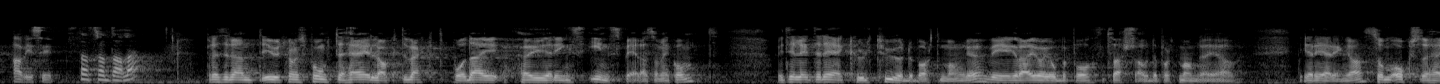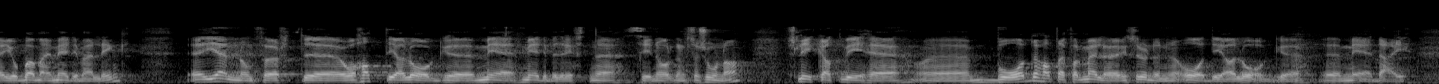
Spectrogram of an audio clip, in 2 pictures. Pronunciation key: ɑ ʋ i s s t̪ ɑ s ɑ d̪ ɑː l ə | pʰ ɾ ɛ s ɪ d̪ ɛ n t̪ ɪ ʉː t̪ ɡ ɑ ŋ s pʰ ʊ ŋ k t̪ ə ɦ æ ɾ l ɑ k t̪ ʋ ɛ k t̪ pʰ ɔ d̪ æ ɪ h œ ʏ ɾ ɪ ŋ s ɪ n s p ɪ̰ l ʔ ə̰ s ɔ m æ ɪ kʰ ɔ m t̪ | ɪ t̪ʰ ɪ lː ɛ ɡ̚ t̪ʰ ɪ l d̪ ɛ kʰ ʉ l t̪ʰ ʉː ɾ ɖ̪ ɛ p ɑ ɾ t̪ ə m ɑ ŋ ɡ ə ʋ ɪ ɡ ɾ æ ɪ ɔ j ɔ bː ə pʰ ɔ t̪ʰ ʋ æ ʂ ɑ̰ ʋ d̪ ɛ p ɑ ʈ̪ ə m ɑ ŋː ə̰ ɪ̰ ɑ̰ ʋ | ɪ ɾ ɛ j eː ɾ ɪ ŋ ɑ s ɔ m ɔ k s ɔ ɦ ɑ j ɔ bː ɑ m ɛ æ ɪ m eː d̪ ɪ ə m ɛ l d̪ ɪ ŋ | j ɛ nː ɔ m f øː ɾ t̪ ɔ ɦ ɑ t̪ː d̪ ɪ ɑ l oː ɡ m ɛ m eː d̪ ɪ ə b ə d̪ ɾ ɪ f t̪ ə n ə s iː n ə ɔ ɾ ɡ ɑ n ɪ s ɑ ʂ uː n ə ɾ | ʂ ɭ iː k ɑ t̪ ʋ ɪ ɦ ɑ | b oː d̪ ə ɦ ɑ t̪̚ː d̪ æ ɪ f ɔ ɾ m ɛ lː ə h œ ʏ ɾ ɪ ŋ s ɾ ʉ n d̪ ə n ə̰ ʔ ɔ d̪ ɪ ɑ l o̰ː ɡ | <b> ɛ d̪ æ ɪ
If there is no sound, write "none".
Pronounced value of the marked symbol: m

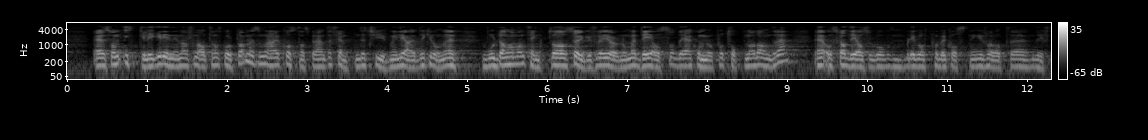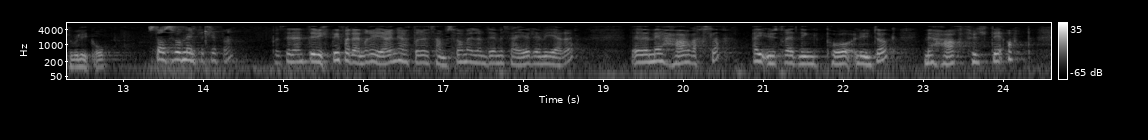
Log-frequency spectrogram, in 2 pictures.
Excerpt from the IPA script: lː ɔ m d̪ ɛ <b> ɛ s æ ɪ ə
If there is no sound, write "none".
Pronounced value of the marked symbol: m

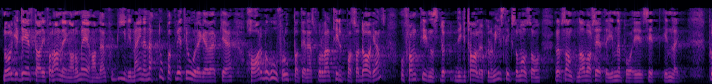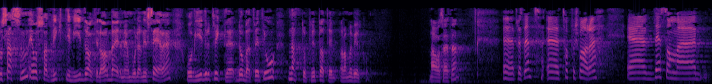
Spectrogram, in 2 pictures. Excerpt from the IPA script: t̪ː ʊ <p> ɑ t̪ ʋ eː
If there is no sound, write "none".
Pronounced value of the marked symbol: p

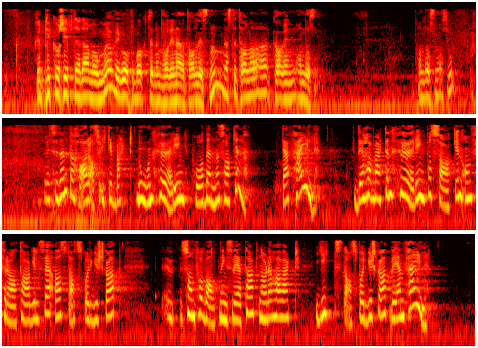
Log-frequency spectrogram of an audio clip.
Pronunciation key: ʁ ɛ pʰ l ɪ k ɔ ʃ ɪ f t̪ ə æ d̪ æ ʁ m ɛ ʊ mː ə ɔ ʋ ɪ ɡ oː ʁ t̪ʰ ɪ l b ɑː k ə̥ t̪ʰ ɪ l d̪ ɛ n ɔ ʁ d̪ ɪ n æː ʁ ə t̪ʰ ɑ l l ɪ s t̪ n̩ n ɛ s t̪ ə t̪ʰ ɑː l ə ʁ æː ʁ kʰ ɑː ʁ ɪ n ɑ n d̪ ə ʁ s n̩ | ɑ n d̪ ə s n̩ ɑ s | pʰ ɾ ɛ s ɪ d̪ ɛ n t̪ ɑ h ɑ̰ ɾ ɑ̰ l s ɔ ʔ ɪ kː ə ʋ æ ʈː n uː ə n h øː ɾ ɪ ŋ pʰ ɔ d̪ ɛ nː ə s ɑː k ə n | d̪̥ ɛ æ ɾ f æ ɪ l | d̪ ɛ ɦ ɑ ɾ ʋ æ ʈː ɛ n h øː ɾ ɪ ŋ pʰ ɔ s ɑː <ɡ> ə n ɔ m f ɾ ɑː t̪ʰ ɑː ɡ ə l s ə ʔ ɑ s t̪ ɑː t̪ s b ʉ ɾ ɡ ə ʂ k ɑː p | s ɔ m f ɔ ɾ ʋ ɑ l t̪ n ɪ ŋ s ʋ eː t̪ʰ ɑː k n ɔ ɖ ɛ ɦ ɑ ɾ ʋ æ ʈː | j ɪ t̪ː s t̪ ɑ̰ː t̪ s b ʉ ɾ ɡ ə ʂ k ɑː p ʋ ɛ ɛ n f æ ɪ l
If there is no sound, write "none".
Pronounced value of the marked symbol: k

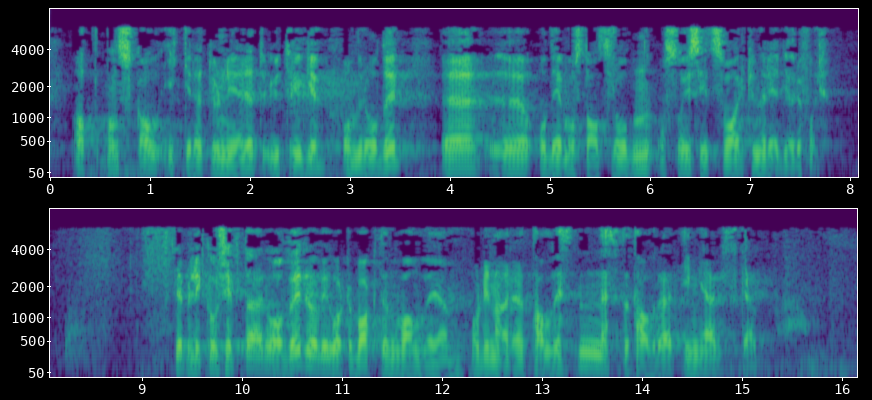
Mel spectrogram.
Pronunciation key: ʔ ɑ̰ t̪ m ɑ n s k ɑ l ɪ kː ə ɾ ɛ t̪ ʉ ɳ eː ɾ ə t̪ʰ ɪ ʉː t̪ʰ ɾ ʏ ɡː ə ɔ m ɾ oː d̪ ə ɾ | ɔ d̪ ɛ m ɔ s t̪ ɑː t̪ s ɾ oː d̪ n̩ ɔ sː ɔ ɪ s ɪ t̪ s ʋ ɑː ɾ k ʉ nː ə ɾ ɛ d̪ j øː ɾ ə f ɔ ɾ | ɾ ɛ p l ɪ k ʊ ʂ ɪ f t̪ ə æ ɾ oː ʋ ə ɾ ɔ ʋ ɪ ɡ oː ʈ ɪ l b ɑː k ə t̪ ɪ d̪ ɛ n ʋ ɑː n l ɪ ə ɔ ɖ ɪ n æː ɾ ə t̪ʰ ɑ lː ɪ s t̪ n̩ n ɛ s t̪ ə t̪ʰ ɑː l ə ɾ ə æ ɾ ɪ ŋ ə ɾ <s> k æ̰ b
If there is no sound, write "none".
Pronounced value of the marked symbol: s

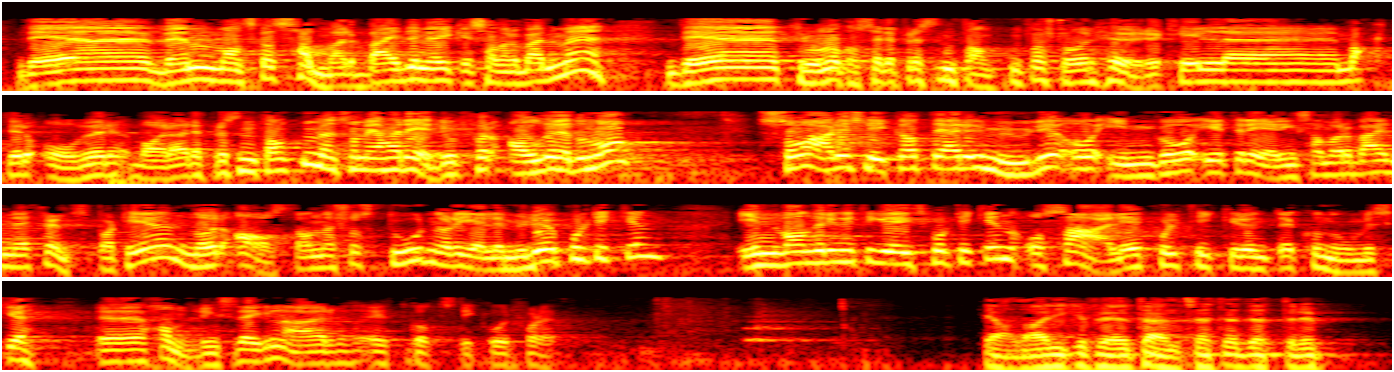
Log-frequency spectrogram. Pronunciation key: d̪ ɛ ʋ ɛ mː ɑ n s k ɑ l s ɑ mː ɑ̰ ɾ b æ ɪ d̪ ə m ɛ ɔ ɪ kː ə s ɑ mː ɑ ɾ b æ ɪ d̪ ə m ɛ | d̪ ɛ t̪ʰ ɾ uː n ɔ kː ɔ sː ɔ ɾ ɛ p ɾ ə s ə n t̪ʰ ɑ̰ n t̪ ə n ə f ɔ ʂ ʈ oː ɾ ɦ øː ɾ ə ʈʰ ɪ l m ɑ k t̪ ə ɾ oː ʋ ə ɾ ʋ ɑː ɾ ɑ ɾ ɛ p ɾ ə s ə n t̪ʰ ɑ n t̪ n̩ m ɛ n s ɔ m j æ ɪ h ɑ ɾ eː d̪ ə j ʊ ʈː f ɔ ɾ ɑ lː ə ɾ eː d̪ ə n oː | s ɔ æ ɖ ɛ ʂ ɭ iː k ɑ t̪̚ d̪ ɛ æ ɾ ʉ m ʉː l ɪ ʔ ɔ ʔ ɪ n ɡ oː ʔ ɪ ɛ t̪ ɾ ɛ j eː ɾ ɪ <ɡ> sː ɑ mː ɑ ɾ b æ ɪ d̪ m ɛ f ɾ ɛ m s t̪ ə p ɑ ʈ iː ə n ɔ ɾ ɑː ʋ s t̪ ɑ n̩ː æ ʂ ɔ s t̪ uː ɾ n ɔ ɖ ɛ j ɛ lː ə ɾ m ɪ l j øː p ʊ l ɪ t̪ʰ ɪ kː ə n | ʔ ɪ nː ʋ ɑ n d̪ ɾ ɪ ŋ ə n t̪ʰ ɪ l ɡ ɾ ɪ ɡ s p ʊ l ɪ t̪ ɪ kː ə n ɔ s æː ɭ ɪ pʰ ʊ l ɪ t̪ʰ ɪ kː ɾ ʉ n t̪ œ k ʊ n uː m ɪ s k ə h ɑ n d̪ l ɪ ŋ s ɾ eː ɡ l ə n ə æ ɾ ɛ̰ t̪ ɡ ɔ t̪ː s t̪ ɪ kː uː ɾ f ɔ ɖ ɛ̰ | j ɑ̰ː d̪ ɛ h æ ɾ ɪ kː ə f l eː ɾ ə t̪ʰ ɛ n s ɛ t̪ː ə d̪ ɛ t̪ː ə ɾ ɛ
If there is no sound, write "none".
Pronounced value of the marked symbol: ŋ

